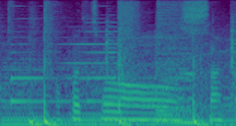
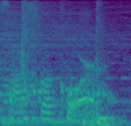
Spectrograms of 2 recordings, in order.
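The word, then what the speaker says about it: Sacré-Cœur: Capital Sacre, I don't know how to say it. Hospital Sacre-Cœur.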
